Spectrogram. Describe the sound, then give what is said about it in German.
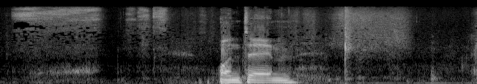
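A marker squeaks and scrapes across a whiteboard in short strokes, with a brief hesitant voice in the middle and more scratchy writing after it. “kann ja auch ein bisschen stärkeren Stift nehmen.”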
